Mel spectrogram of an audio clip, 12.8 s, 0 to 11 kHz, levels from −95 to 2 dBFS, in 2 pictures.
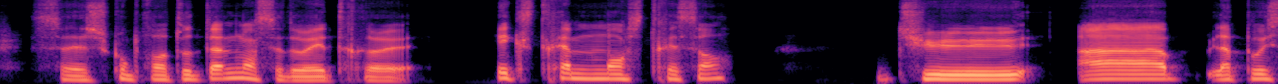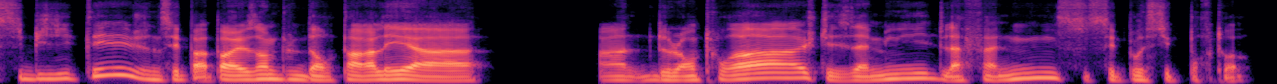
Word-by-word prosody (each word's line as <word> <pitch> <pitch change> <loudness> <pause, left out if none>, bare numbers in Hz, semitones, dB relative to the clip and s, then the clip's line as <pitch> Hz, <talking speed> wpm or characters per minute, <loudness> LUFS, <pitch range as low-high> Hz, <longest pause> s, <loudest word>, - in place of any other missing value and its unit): c'est 115 -2 -5
je 105 - -5
comprends 130 -2 -3
totalement. 150 +5 +1
Ça 115 -3 -6
doit 105 0 +2
être, 105 - -4
heu, 95 - -1 0.4
extrêmement 150 -2 0
stressant. 145 +3 -5 0.8
Tu 130 -1 +4 0.2
as 140 0 +5 0.2
la 130 0 0
possibilité, 145 - -4
je 175 - -4
ne 130 - -4
sais 125 +1 -4
pas, - - +1
par 120 - +5
exemple, 130 0 +1
d'en 110 -3 0
parler 130 +5 +3
à 100 -3 +3 0.6
à 110 +1 -4
de 110 +3 -8
l'entourage, 150 +9 +3
des 110 -1 -7
amis, 145 +9 -2
de 130 - -8
la 105 - +1
famille, 145 +11 -3
si - - -13
c'est - - -7
possible - - -8
pour - - -16
toi? - - -10
130 Hz, 170 wpm, -22 LUFS, 115-145 Hz, 0.8 s, as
